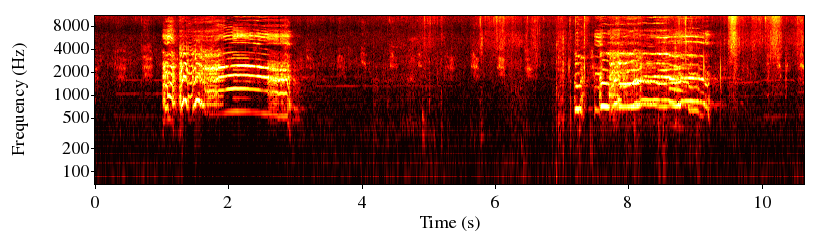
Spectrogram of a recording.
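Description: A rooster crowing twice, each crow about two seconds long, the second coming about six seconds after the first.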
